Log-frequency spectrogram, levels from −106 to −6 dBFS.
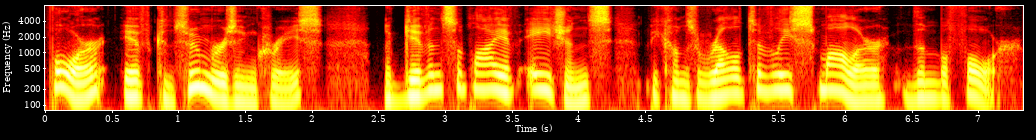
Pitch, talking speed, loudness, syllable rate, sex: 150 Hz, 115 wpm, -19 LUFS, 4.7 syllables/s, male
